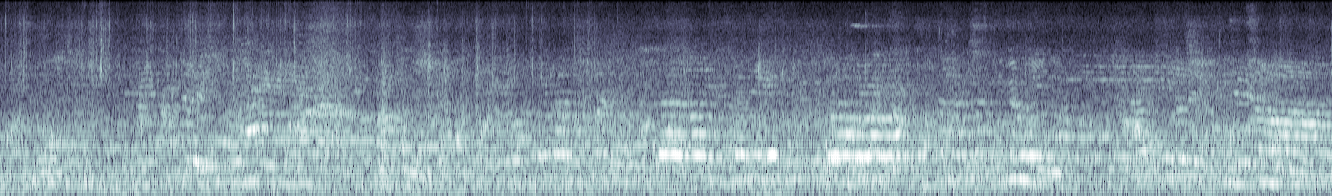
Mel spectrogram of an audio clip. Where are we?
in a crowded indoor space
